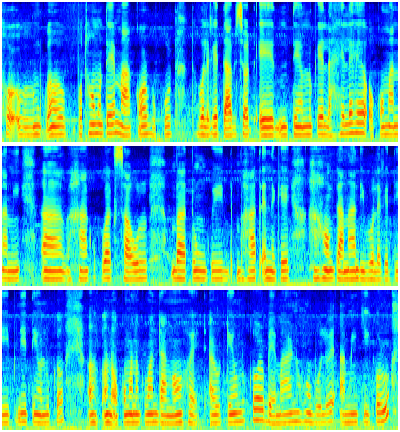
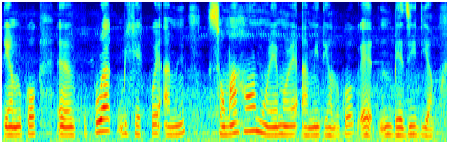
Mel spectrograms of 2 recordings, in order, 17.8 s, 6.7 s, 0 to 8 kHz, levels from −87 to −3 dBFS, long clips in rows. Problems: none marked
